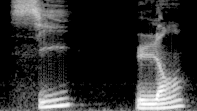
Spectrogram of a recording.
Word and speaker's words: silencieux: Final X not pronounced, okay? This part here will be pronounced like cieux, okay? Then you get silencieux. Silencieux.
